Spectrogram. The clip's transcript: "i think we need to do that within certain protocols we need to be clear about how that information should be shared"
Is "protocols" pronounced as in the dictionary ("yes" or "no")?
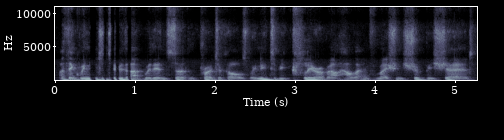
yes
